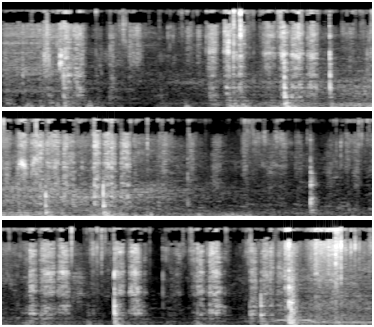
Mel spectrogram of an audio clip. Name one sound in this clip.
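A large knife chops through raw goat meat onto a wooden chopping block.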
